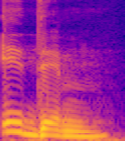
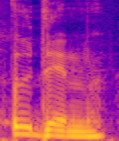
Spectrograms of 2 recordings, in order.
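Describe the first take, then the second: First: The first vowel is a clear 'ay' sound. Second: The first vowel is a rounded 'uh' sound. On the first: This is the traditional, now rare pronunciation. "Traditionnel mais devenant rare, c'est édème" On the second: This is the common everyday pronunciation. "couramment, on prononce œdème dans le langage courant"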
